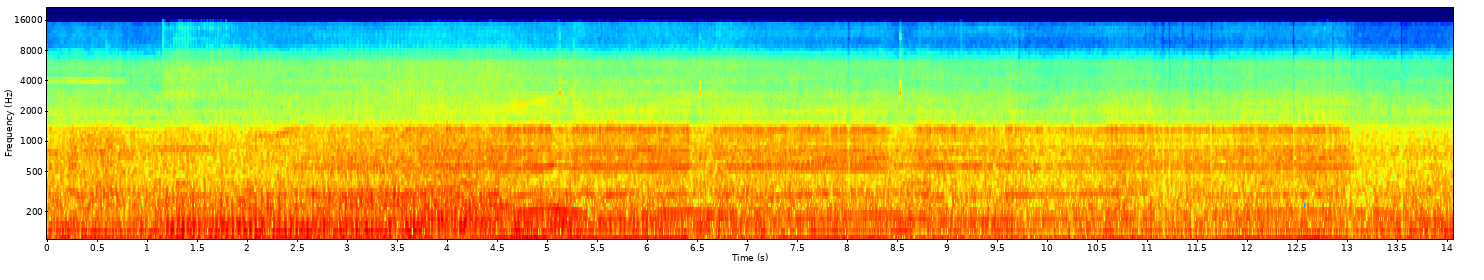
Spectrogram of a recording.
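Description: Yamaha MT-15's 155 cc single-cylinder engine running under way in city traffic. The engine note rises and falls a little with the throttle.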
